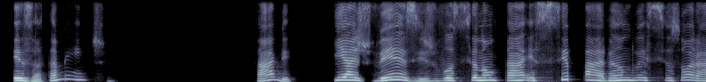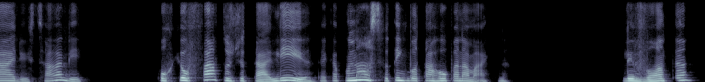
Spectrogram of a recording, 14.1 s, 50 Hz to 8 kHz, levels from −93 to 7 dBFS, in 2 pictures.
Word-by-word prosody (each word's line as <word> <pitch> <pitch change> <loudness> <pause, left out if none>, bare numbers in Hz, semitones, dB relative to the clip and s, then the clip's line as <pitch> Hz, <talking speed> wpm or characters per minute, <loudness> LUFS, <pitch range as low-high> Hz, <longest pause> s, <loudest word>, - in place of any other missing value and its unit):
Exatamente. 235 - +2 1.5
Sabe. 180 - -2 0.4
E 265 +1 +3
às 255 -4 +4
vezes 220 -5 +2
você 225 +4 0
não 245 +1 +5
tá 240 0 +1
é 240 - -1
separando 245 -3 0
esses 240 -1 -8
horários, 205 - -5
sabe. 185 - -6 0.7
Porque 210 +2 -1
o 235 - +7
fato 245 -1 -1
de 195 +1 -8
estar 185 -4 -4
ali, 180 0 +2
daqui 185 +5 -16
a - - -10
pouco: 230 +4 +7
"Nossa, 255 -3 +3
eu - - -5
tenho 235 +1 +3
que - - -8
botar 210 0 -6
a - - 0
roupa 205 +1 -2
na 195 -1 -3
máquina". 85 - -13 1.1
Levanta, 195 +6 +1
225 Hz, 135 wpm, -23 LUFS, 190-245 Hz, 1.5 s, o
